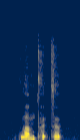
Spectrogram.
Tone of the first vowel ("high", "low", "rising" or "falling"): rising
